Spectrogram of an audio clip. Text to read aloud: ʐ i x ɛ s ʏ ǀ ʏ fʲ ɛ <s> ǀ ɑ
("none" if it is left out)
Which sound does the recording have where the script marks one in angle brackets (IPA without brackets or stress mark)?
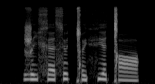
none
